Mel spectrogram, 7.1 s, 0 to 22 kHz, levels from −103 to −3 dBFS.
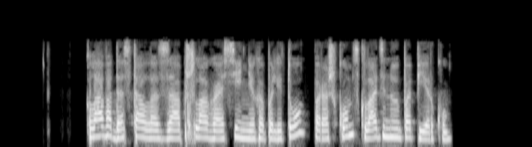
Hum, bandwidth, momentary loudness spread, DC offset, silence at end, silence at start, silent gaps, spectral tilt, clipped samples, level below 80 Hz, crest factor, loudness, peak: none; 8.2 kHz; 4 LU; under 0.1%; 1.1 s; 1.15 s; 4.13-4.19 s; -4.5 dB/octave; under 0.1%; -54 dBFS; 16 dB; -17 LUFS; -2 dBFS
